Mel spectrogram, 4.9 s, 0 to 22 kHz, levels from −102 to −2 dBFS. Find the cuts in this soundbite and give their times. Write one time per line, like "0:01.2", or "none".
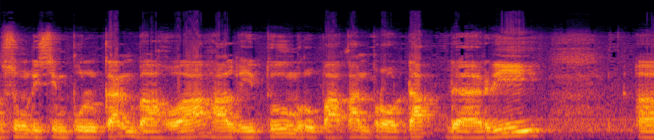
none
